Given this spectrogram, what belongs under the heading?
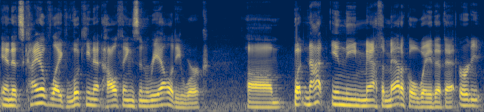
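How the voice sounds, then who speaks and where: A fairly low, slightly mellow male voice belongs to the host of a retro gaming review. His commentary is casual and meandering, as if he's working out his thoughts on the spot.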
